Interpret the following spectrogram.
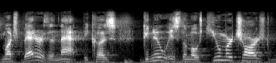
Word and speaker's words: GNU: better than that because GNU is the most humor charged word in the English language used in countless word plays because according to the dictionary the g is silent and it's pronounced new so every time you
